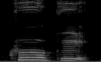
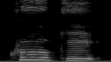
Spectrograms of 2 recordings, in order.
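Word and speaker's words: くうき: 자, 공기는요, 늘려주시면 됩니다. 따라해볼게요. 쿠기, 쿠기.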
